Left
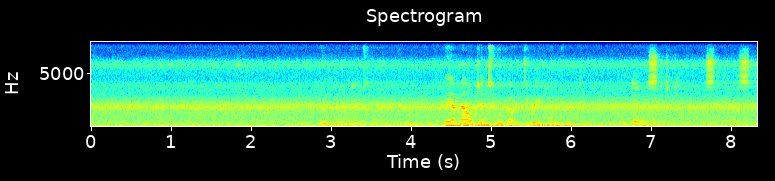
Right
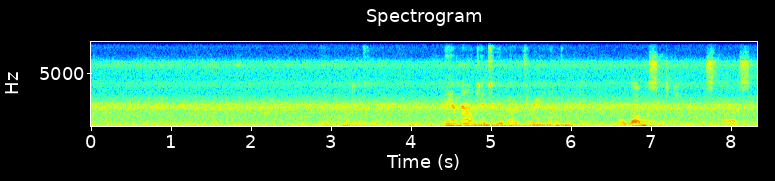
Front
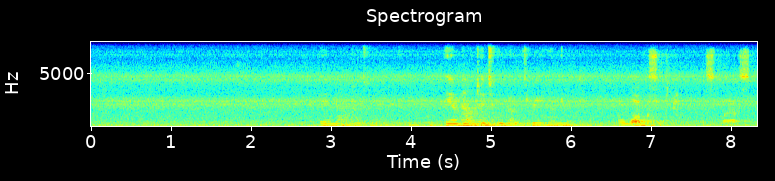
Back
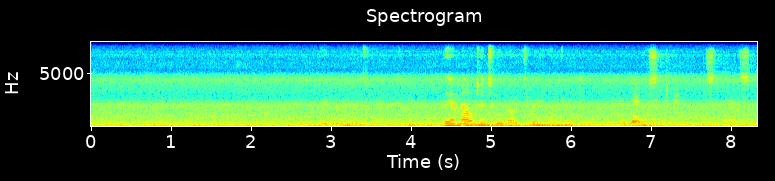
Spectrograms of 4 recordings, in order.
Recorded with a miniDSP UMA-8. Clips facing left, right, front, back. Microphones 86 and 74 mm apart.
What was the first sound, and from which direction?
A woman speaking, 125° left.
